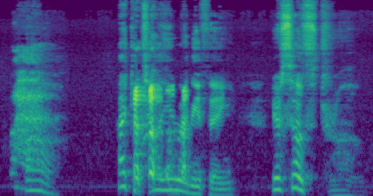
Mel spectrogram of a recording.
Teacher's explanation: She kind of talks in like a breathy whisper a lot.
